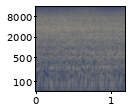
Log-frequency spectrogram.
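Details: Jeep Wrangler TJ after HVAC control unit replacement: even, steady rush of air from the blower on high in full defrost, no rattle, tick or squeal; blower running normally.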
